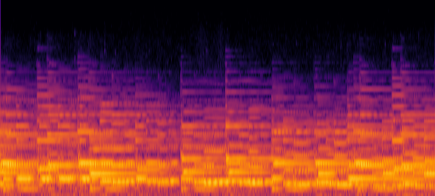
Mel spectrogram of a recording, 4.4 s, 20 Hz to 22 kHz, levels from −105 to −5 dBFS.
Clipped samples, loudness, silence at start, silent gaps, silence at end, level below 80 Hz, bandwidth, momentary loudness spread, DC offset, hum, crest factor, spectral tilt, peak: under 0.1%; -24 LUFS; 0 s; none; 0 s; -54 dBFS; 5 kHz; 4 LU; under 0.1%; none; 14 dB; -9 dB/octave; -10 dBFS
